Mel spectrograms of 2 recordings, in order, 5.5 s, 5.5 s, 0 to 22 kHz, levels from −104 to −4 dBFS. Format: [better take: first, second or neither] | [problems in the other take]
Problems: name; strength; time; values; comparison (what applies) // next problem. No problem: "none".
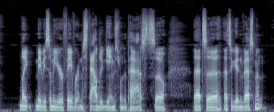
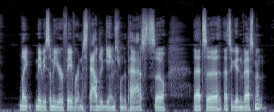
neither | none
